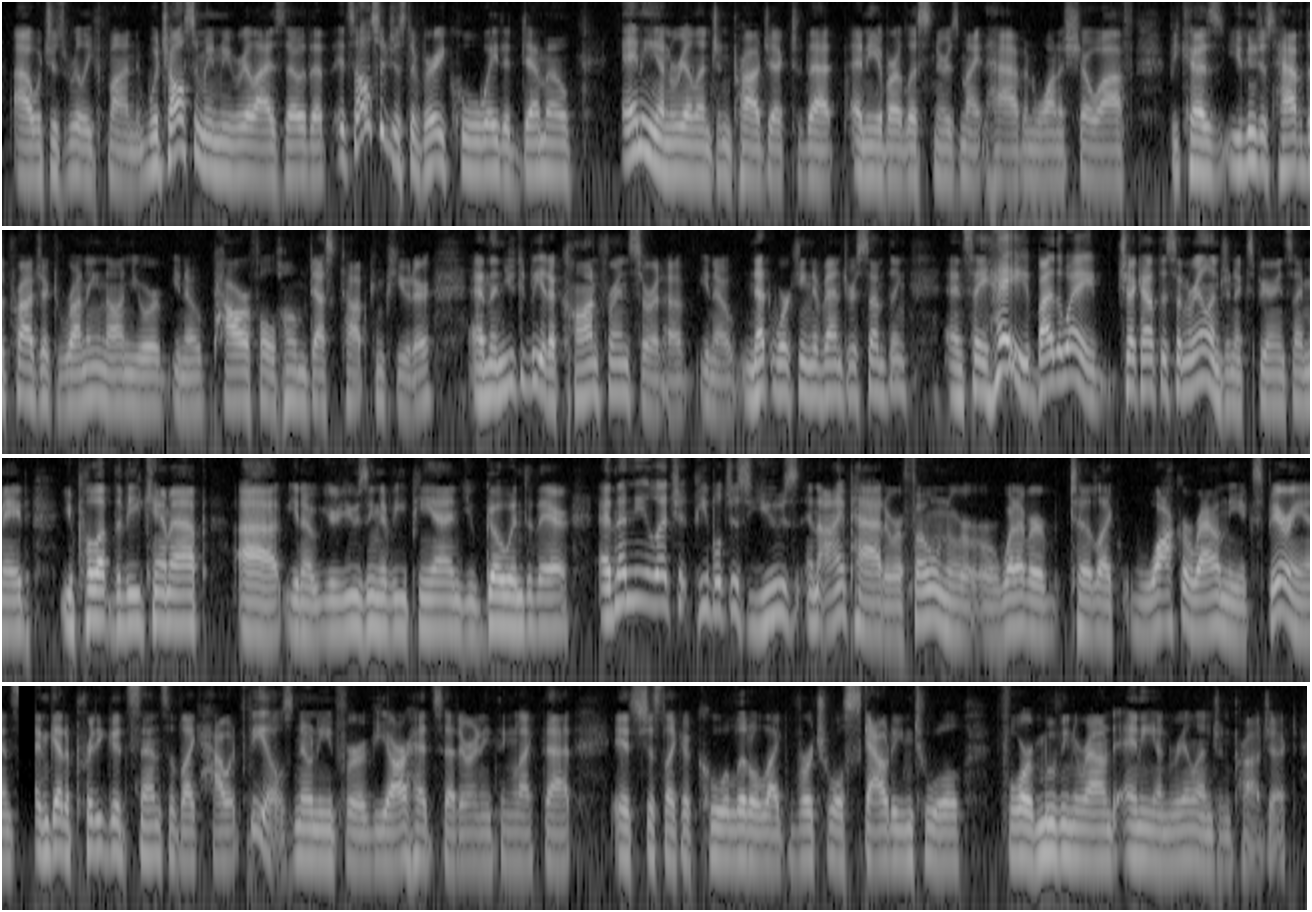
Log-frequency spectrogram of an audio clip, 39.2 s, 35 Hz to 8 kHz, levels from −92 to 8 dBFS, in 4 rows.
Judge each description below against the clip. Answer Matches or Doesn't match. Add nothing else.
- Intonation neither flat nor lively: Matches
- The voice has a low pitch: Matches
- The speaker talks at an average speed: Doesn't match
